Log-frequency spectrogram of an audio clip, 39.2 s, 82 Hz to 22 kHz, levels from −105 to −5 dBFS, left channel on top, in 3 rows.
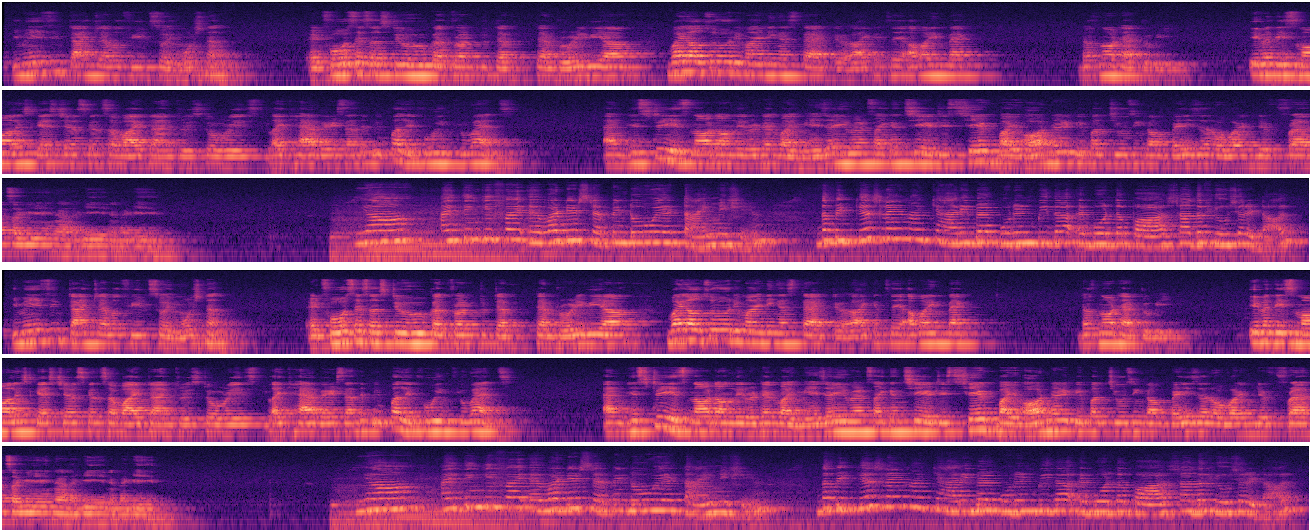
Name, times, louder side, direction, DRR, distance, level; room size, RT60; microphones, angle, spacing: voice 1, 0.1-2.2 3.0-6.3 6.6-9.7 10.8-11.7 12.5-18.0 19.1-27.8, right 3 dB, 70° right, 3 dB, 0.6 m, -32 dB
voice 2, 29.4-33.8 34.3-39.0, left 1 dB, 85° left, 3 dB, 0.8 m, -33 dB
3.6 x 2.1 x 3.6 m, 0.68 s
head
